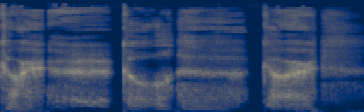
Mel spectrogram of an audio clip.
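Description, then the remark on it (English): A voice imitates Carcoal, a creature down on its haunches with its wheels sagged, breathing heavily and groaning: three drawn-out, strained moans with ragged breathy edges, separated by brief pauses, fairly loud. “with Carcoal down on its haunches, its wheels sagged, breathing heavily.”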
